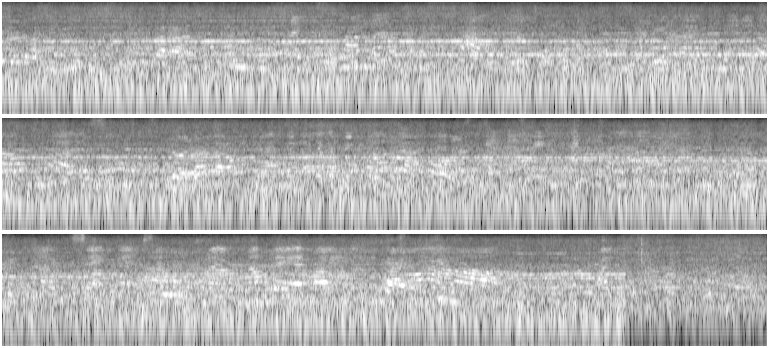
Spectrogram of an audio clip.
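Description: An electric towing locomotive hums as it rolls along rails.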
